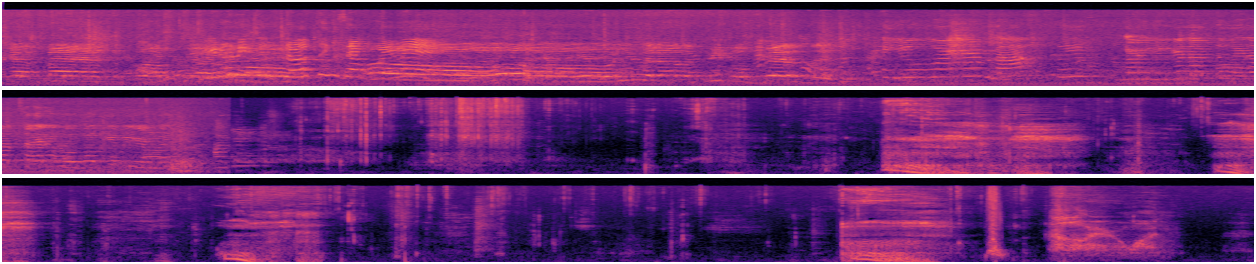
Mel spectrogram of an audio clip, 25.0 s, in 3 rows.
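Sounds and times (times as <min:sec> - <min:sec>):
crunching crispy food: 0:10.3 - 0:23.2
person moaning mmm: 0:14.2 - 0:17.1, 0:18.0 - 0:19.0, 0:22.3 - 0:23.2.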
